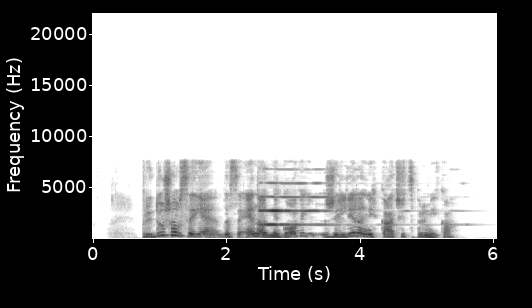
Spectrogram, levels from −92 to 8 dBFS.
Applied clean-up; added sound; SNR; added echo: classical method WPE with log-MMSE.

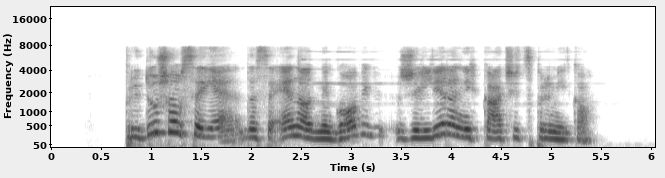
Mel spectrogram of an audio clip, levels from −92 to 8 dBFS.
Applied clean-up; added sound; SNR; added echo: neural mask model DeepFilterNet 3.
